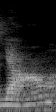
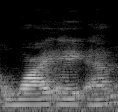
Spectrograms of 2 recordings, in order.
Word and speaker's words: yam: We will be incorporating a Sanskrit syllable that tunes the heart, which is yam, Y-A-M, yam.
